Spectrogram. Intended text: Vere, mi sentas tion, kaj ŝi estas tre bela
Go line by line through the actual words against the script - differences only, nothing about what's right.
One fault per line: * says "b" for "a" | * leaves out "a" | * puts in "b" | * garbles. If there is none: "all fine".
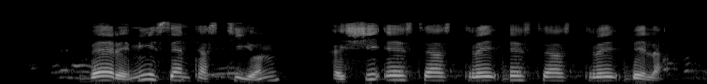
* puts in "estas tre"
